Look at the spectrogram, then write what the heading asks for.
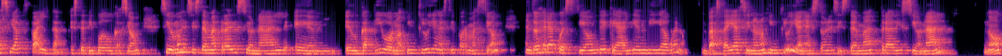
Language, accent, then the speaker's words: Spanish; Lima, Peru; yo nací y crecí en Lima, Perú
